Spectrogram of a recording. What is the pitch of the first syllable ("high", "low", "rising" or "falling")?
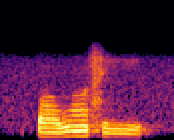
low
